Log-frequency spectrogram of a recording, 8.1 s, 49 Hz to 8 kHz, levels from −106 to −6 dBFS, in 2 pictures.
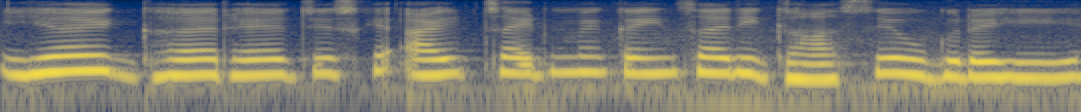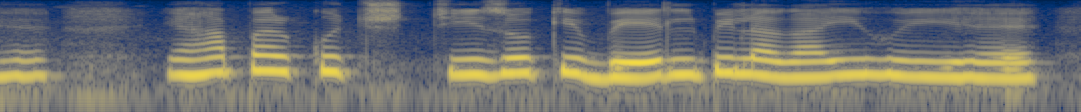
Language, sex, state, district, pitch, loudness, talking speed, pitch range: Hindi, female, Chhattisgarh, Balrampur, 270 Hz, -21 LUFS, 175 wpm, 250-290 Hz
